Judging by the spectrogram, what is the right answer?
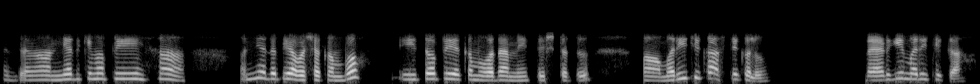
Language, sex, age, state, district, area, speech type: Sanskrit, female, 60+, Karnataka, Uttara Kannada, urban, conversation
